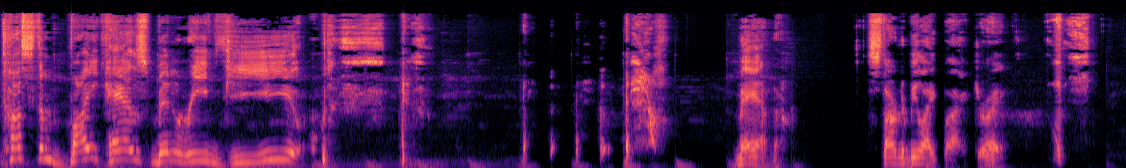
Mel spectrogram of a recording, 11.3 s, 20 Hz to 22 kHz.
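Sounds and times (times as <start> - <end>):
speech: 0.1 - 3.4, 7.4 - 7.9, 8.7 - 10.8
person with a cold coughing: 3.1 - 4.4, 5.2 - 6.7.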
